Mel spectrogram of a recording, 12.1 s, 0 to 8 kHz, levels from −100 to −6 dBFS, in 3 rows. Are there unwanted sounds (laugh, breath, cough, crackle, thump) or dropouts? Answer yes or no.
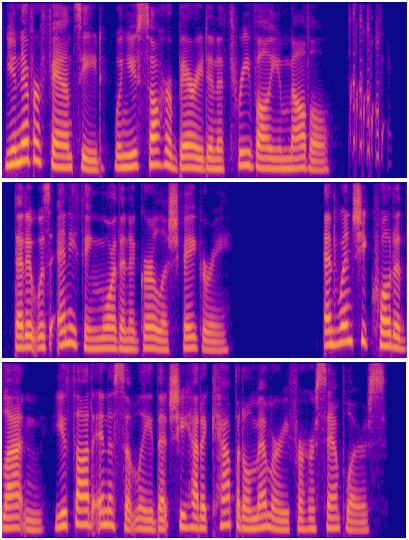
yes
